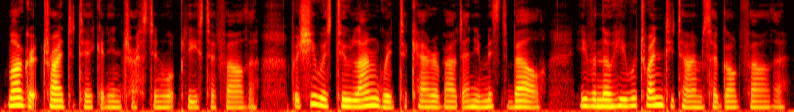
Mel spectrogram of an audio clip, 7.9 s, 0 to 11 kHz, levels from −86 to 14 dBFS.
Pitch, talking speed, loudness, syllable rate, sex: 180 Hz, 225 wpm, -20 LUFS, 6.3 syllables/s, female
